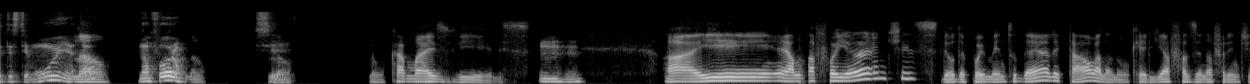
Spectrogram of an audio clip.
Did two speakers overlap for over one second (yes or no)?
no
